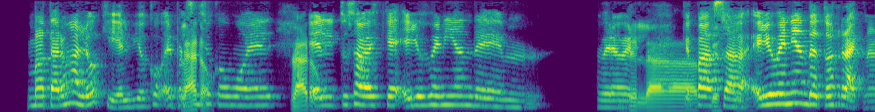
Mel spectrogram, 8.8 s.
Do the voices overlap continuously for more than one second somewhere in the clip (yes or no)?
yes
